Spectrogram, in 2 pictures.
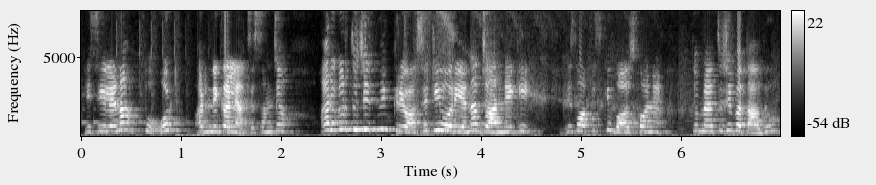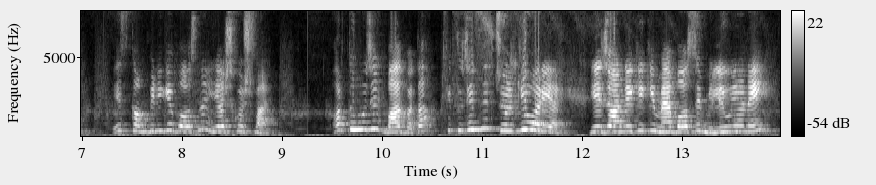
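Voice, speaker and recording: A woman's voice: extremely high pitch, fairly quick, soft background music. A woman playing a rude, haughty office manager in a short skit, talking down and scolding. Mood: scornful. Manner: scolding, bossy, condescending.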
